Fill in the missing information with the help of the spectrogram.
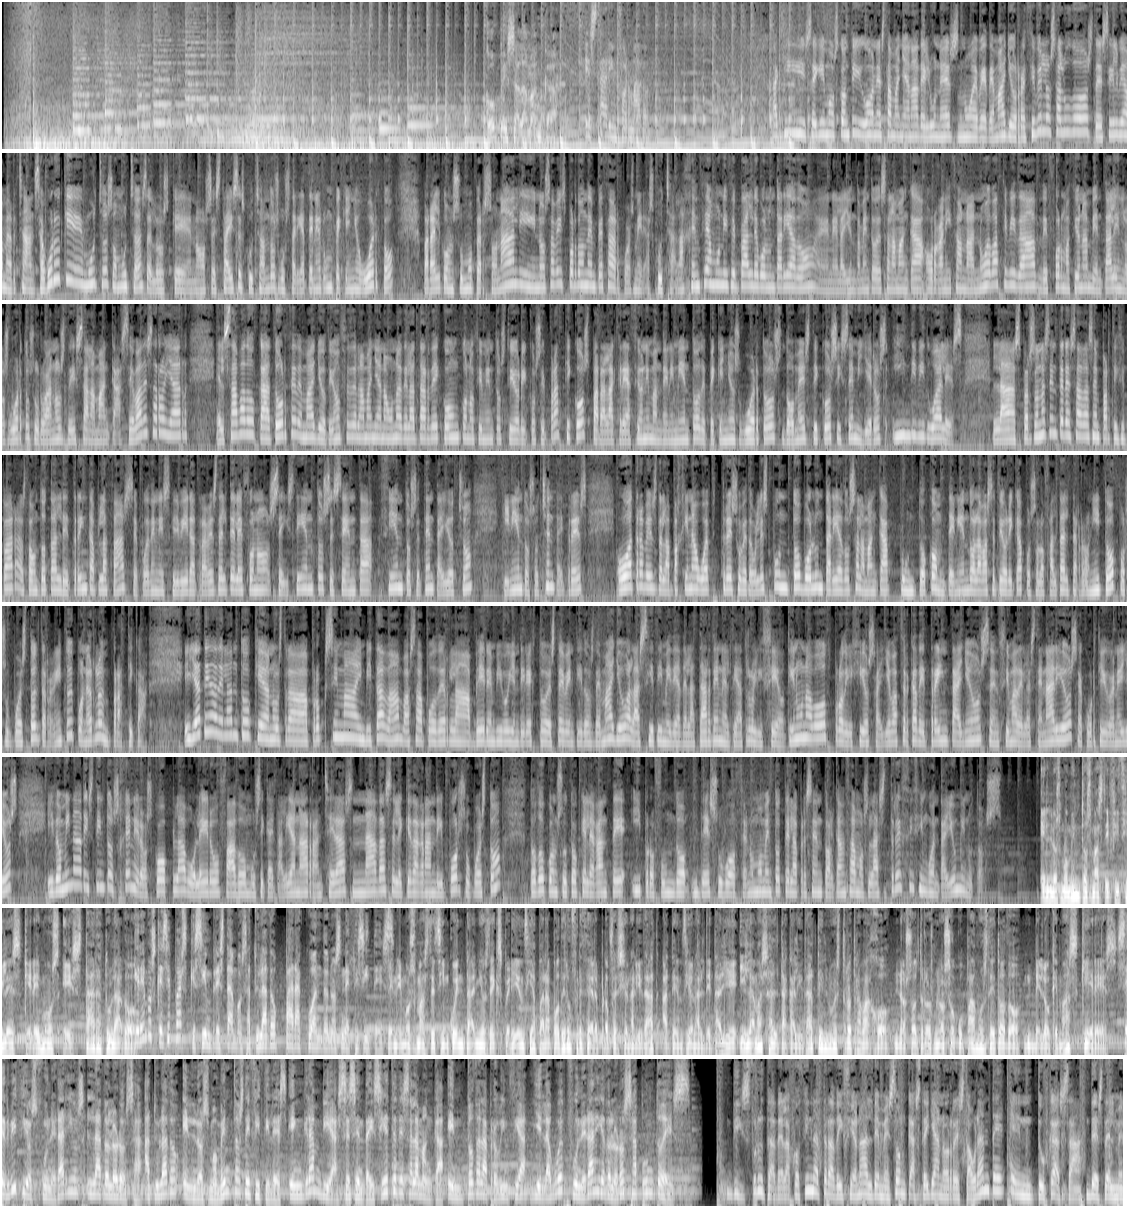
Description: AUDIO: Entrevista a Pasión Vega. Presenta en Salamanca su último trabajo "Todo lo que Tengo"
